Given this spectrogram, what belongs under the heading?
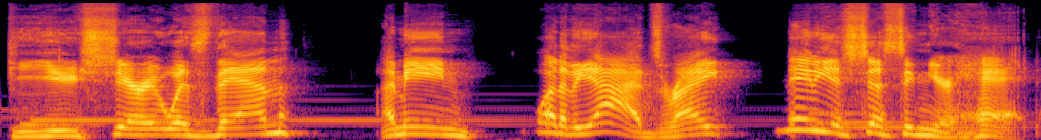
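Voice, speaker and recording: Man as dismissive, higher-pitched cop. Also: big pitch swings, a little slow, bright, forceful tone, heavily acted. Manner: casual, patronizing. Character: dismissive, doubtful male police officer. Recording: music behind the voice.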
